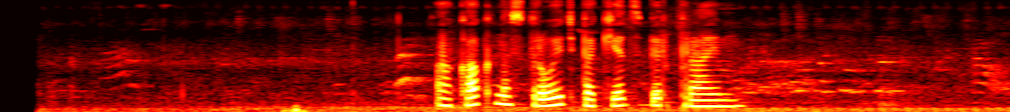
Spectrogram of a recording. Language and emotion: Russian, neutral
